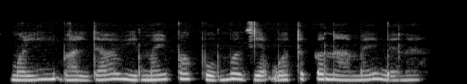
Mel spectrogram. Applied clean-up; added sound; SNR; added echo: none; none; none; none.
